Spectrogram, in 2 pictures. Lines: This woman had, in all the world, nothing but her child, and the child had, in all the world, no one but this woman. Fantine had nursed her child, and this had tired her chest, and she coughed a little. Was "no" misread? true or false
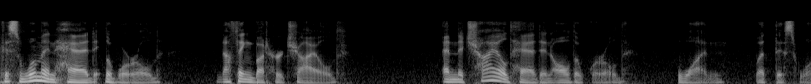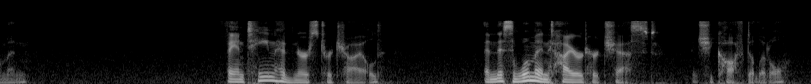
true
